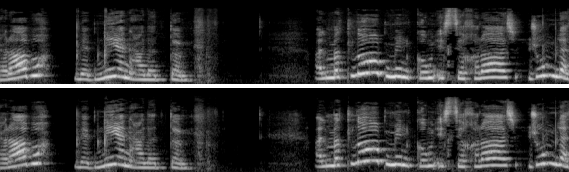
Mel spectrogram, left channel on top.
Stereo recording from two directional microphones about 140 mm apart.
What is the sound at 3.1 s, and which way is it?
Speech, 45° left (ahead or behind).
